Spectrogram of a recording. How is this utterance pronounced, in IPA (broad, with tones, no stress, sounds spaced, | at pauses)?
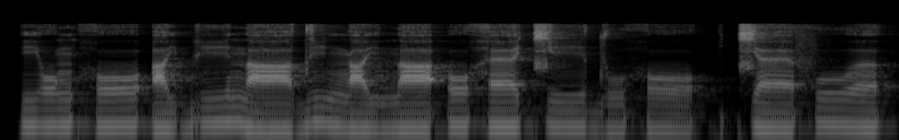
j o˧˥ ŋ h oː˧˥ ʔ a˩ j b iː˧˥ n aː˩ d i˥˨ ŋ a˩ j n aː˩˧ ʔ o˥˨ h ɛː˧˥ t͡ɕ iː˧ d u˩ h o˧˩ | t͡ɕ ɛː˧˩ f u˥˨ ə̯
